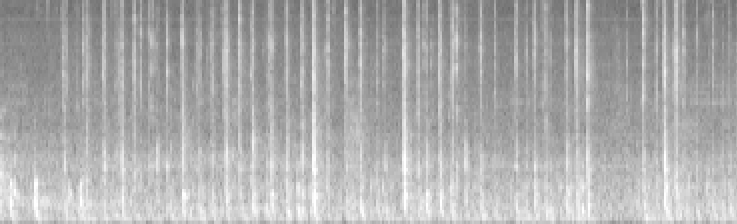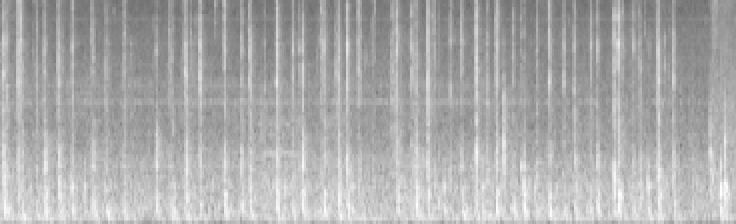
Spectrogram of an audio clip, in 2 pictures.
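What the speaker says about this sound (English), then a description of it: "See all that typing there?" Rapid, continuous clicking of computer keys typed steadily for the whole stretch, close and fairly quiet, with no voices.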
